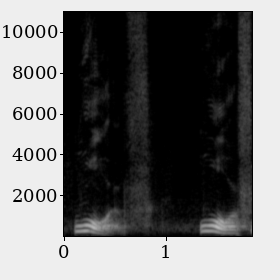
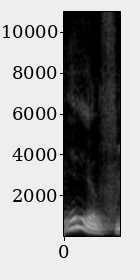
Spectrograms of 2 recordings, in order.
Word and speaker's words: wolf: 그래서 울프 하지 않고 우리는 이거 옛날에 울프라고 배웠는데 울프가 아니고 wolf 이건데 리을 발음이 자연스럽게 잘 나오질 않는다. 그래서 마치 리을 발음을 안 하는 것처럼 wolf 이렇게 한다.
